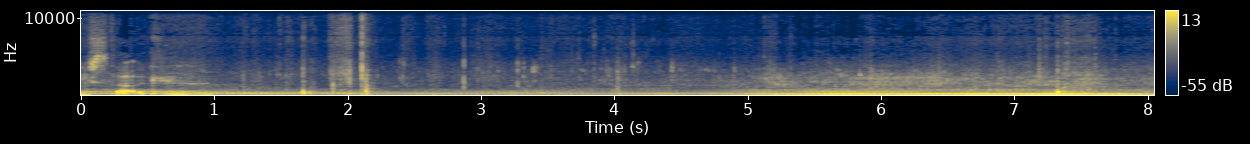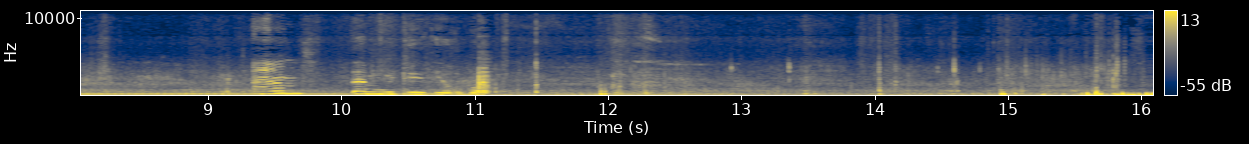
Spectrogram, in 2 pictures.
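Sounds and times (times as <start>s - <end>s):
low engine hum: 0.0s - 16.0s.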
